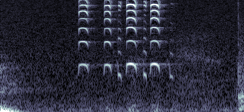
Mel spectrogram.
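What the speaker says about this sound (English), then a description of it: "with a squeaky dog toy" A squeaky dog toy squeezed in a quick series of about five sharp, high squeaks, close and fairly faint against a quiet room.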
